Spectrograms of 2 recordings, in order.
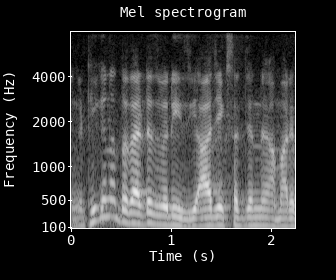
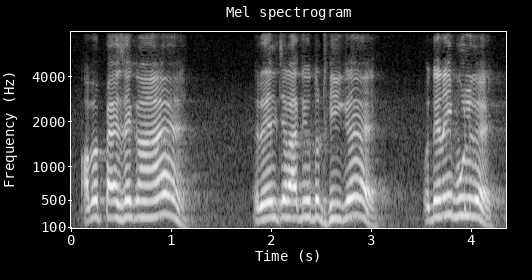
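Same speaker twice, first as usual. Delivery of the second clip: mock indignant; 9 semitones higher, 6 dB louder than usual. Host grumbles about missing contributions.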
